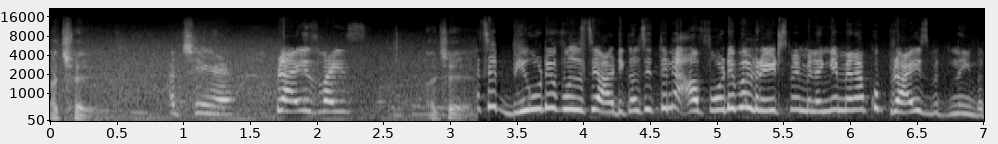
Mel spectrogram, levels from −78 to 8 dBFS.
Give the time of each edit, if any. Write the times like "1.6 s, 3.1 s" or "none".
3.2 s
